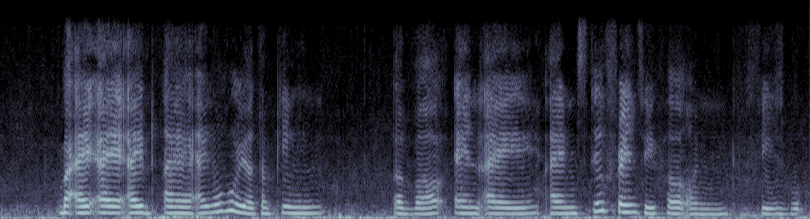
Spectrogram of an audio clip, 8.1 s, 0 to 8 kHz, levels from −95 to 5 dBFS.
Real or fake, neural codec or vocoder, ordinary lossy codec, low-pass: fake; codec, 16 kHz, 4 kbps, FreqCodec, smaller model; none; 7.2 kHz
